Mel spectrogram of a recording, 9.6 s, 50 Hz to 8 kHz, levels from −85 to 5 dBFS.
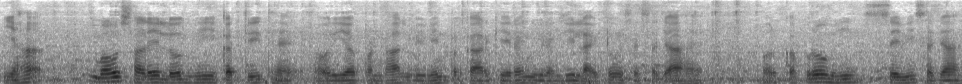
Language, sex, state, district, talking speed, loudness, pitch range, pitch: Hindi, male, Bihar, Katihar, 155 wpm, -19 LUFS, 95-115 Hz, 100 Hz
